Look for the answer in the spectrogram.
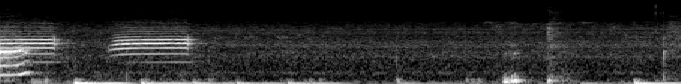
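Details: Red-breasted nuthatch call: two nasal, tinny, clown-horn-like notes, the second longer and even, followed by low voices.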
